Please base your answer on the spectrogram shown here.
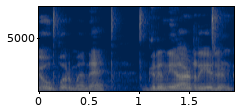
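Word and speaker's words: Grignard: होता है, ग्रिगनार्ड reagent, उसकी प्रोनाउंसिएशन ग्रिनियार्ड होती है पर ग्रिगनार्ड बोल देते हैं उसको हम। ओके, प्रोनाउंसिएशन अलग होती है, फ्रेंच नाम है वो।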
